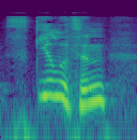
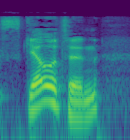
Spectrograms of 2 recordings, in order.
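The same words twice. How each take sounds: First: It is said in a New Zealand accent. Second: It is said without a New Zealand accent.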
